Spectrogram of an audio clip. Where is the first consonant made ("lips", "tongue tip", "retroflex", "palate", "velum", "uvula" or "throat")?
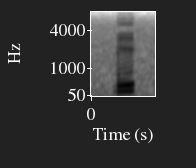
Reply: retroflex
